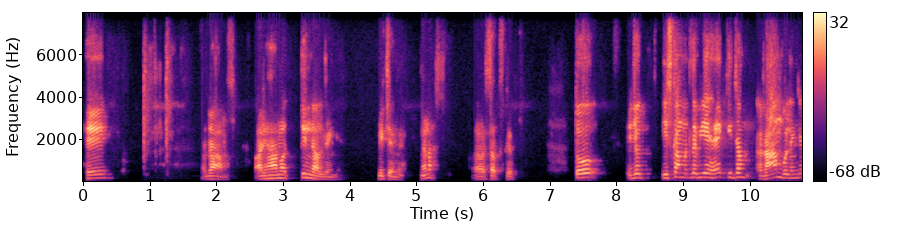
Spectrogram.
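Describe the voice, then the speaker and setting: Patient male teacher on a muffled call. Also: on the high side. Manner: patient, explains step by step, repeats checks like "है ना". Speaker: Sanskrit teacher. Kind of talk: online grammar class.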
